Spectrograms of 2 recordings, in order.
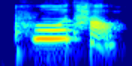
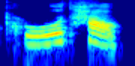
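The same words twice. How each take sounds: First: The first syllable has a high level tone. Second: The pitch falls downward. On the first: "Kalau nada satu" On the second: "jadi dia turun ke bawah"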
